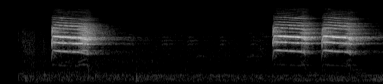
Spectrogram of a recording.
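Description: A Blue Jay gives three harsh, nasal 'jay' screams: one, a pause of about two seconds, then two in quick succession. No other sounds are heard.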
